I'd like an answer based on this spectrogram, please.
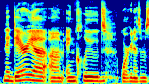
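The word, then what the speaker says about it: Cnidaria: from the filum called nidaria the C is silent here nidaria um includes organisms like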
